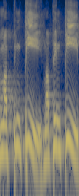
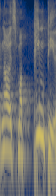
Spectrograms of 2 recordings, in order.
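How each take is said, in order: First: Pimpy with the weight on the last syllable, pim-PEE; misplaced stress. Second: Pimpy with a popped first P, PIM-py; first-syllable stress. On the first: Retold or imitated. Father imitating his son, pimpy stressed on the wrong syllable. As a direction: push the end of pimpy. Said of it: "That's what the emphasis". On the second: Shown as a demonstration. Father correcting his son, pimpy stressed on the first syllable. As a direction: get the first P of pimpy out firmly. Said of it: "like that first P".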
